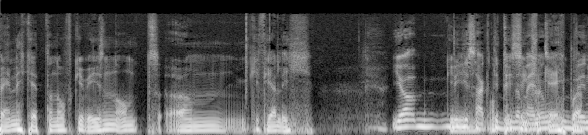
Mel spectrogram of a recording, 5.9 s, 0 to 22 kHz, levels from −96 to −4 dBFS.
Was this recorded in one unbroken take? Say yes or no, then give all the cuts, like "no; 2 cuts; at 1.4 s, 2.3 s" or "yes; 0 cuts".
yes; 0 cuts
